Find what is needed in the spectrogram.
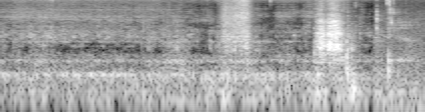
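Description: Very quiet electric pottery wheel running with a faint steady hum, with two short hissing swishes about two and three seconds in.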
